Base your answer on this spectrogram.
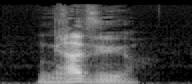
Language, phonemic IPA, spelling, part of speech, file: French, /ɡʁa.vyʁ/, gravure, noun, Fr-gravure.ogg
- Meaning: 1. engraving 2. burning (optical disc) 3. a printing method using as printing form an engraved cylinder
